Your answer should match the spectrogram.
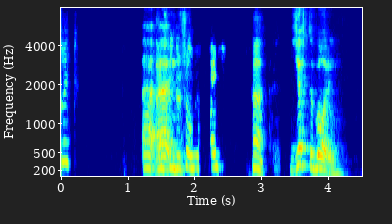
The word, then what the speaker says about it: Göteborg: Göteborg. Göteborg. Wow. Very good pronunciation.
